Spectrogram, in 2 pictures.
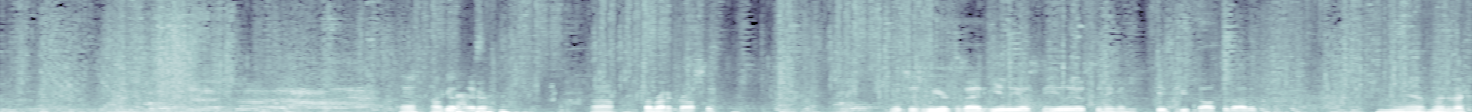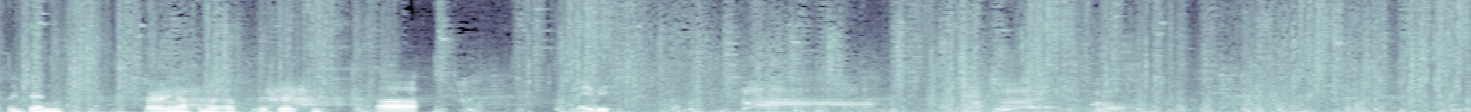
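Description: Blades swish and clang in quick, repeated strikes.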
